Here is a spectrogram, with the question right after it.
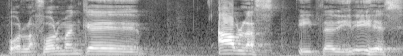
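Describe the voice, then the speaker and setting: A man speaking, with noticeable background noise and audible echo from the room. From Dominican Republic. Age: 60s. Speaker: political commentator. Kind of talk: interview. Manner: formal.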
